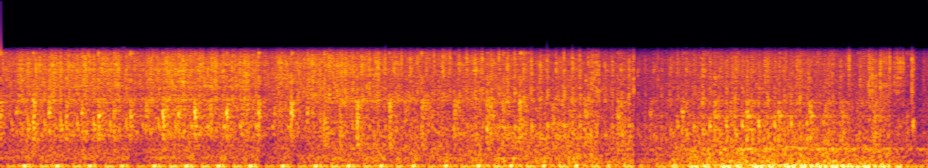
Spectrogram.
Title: Delorean Rough idle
